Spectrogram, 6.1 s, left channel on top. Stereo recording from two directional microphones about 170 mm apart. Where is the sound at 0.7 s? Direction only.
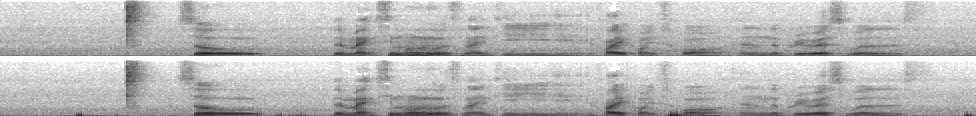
20° right (ahead or behind).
